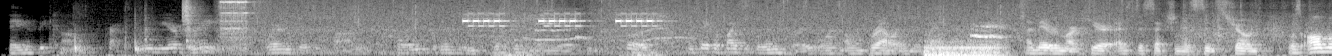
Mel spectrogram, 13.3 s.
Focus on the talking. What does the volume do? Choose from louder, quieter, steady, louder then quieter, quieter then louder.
louder.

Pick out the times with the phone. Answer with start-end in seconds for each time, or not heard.
0.7-2.5, 4.6-6.6, 9.2-10.1.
